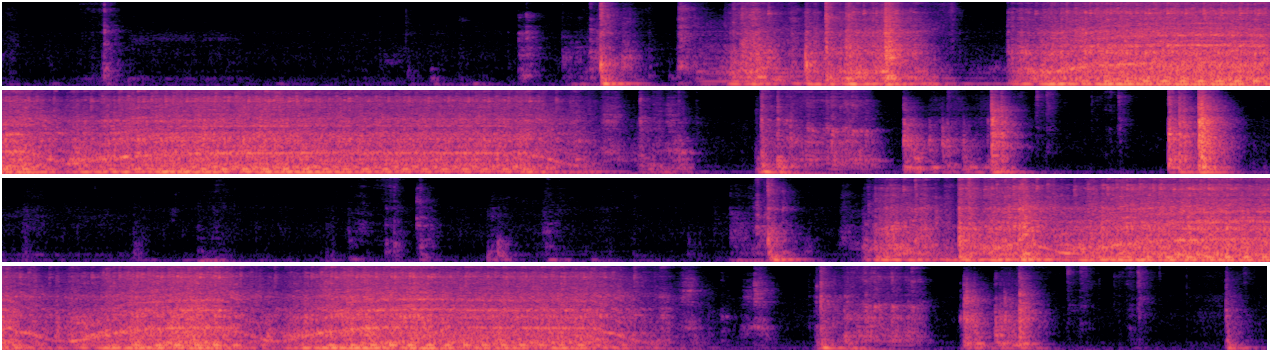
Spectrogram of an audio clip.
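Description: A sewing machine stitches the side back pieces of a dress to the back pieces, running in two long steady bursts of about five seconds each, separated by short clicks and pauses.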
